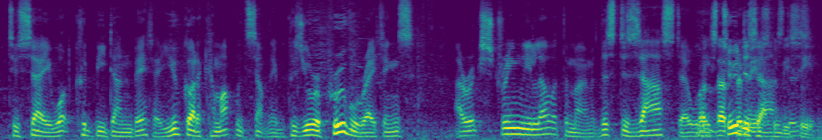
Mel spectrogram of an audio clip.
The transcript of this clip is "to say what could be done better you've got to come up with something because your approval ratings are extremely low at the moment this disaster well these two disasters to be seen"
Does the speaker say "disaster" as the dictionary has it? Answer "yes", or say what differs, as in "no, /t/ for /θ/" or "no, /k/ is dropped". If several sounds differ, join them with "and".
yes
